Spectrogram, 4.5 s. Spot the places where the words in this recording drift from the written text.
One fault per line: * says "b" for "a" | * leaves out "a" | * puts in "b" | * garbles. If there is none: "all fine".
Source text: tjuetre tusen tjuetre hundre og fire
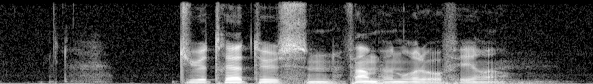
* says "fem" for "tjuetre"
